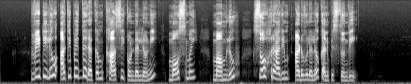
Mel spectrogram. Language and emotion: Telugu, neutral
